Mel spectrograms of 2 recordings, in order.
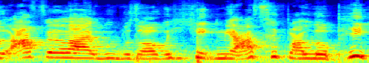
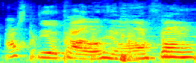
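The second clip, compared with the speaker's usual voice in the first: ordinary talk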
